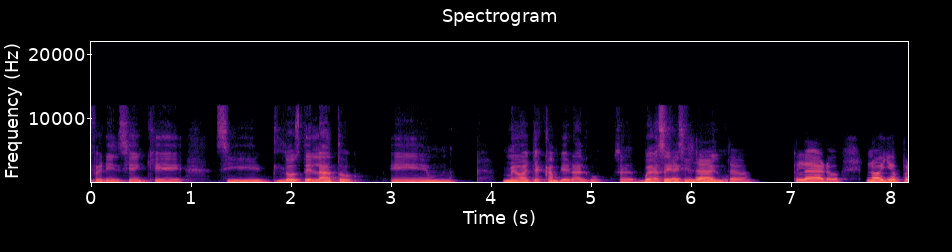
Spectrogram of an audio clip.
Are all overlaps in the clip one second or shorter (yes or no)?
yes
